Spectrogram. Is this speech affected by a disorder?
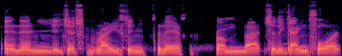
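Yes: cleft palate; congenital, upper lip joined to nose at birth, required a lot of care.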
